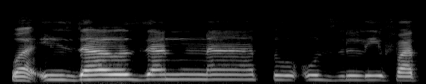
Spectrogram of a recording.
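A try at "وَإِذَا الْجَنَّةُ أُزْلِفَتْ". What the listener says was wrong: Jangan diituin, Bu. Jangan dipanjangin, nggak ada yang panjang itu. Tapi ditahan, guna musadadah. Masih panjang. Wa idzal jannatu uzlifat.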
